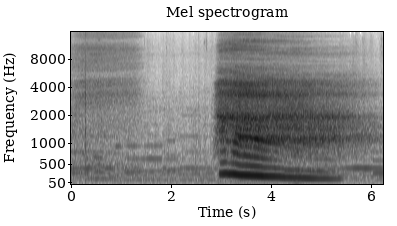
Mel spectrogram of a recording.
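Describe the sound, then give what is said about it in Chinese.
A deep breath out, drawn from the belly during a breathing exercise, carries a loud, breathy voiced hum. Its pitch slides slowly downward as it gradually fades, following a quieter stretch of breath noise. “深呼吸，吸到丹田，吐气的时候发出任何你想发出的声音，最后一次。”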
